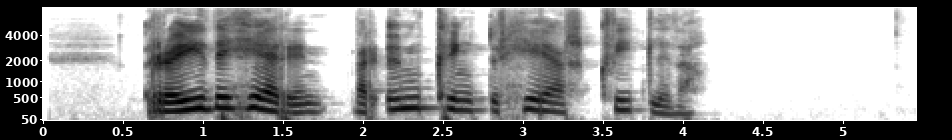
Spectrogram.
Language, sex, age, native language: Icelandic, female, 40-49, Icelandic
